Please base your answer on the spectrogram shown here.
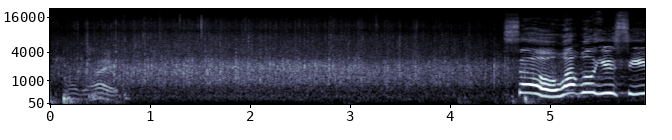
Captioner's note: applause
